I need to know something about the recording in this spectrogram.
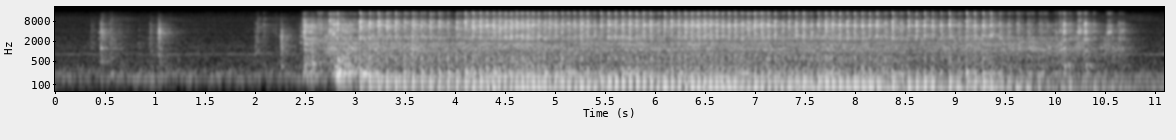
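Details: Yard Machines 8hp two-stage snowblower, unserviced for years, 45 psi compression, primed and choked with little gas; fires after a few pulls and idle rises and sags in slow waves: hunting idle from a most likely clogged carburetor idle circuit, carb to be cleaned.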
